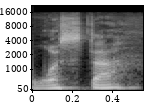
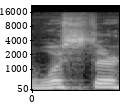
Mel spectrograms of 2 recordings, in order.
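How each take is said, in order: First: It is said in a local Massachusetts accent. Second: It is said in a general accent.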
